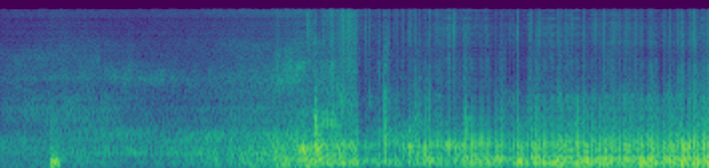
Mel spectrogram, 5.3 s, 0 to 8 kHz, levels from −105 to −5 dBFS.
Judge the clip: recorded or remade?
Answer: remade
